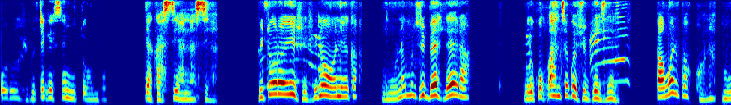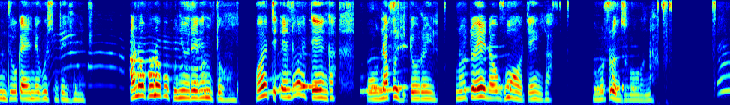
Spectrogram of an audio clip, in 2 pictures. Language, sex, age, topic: Ndau, female, 25-35, health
